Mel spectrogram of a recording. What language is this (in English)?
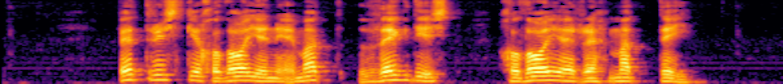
Wakhi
